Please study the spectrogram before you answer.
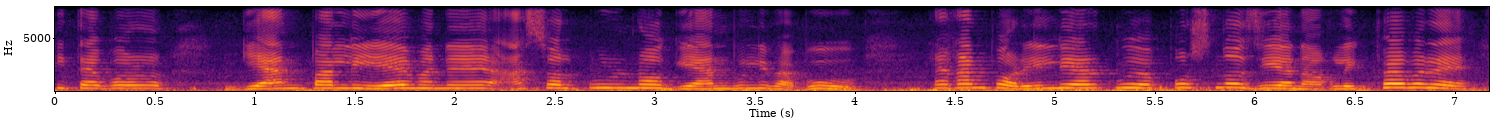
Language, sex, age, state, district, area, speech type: Assamese, female, 45-60, Assam, Nalbari, rural, spontaneous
